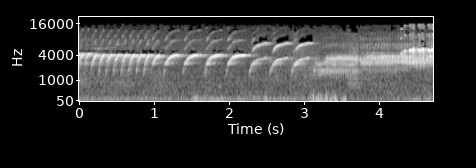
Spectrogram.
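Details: Canary singing as training for other birds: a run of arched notes that starts very fast and slows to about three a second, then turns into a buzzy, harsh roll, with a few low knocks.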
